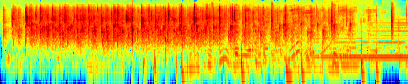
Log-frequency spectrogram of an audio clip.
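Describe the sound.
A crowd applauds steadily, dense rapid clapping sustained throughout, with voices and cheering audible beneath it and a tonal musical sting entering near the end.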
